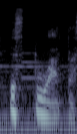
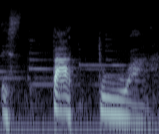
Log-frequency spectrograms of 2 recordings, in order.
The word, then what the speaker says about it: estatua: No se dice estuata, sino estatua.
